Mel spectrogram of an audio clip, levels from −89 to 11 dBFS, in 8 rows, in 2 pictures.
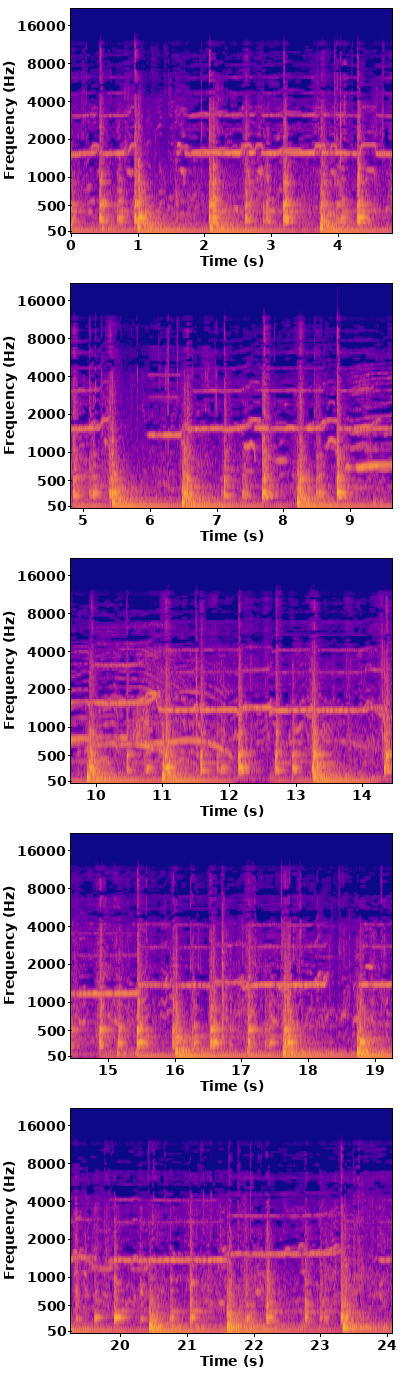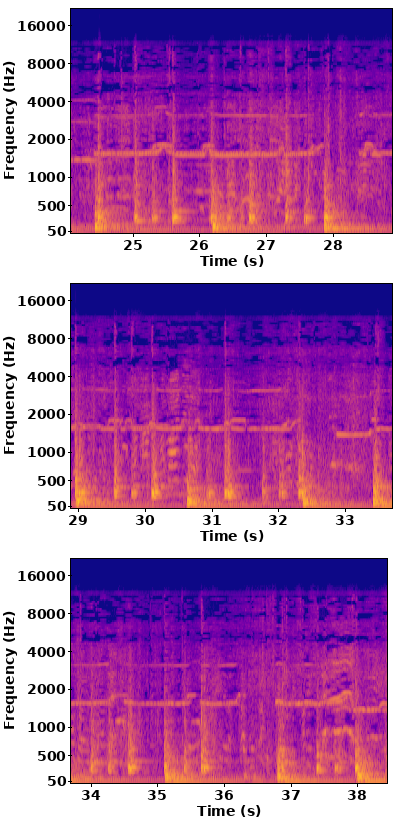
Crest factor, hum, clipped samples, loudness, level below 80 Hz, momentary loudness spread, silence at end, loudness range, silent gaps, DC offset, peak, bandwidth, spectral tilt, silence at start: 16 dB; none; under 0.1%; -18 LUFS; -26 dBFS; 11 LU; 0 s; 2 LU; none; under 0.1%; 0 dBFS; 12 kHz; -7.5 dB/octave; 0 s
